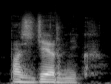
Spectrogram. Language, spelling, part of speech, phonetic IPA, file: Polish, październik, noun, [paʑˈd͡ʑɛrʲɲik], Pl-październik.ogg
